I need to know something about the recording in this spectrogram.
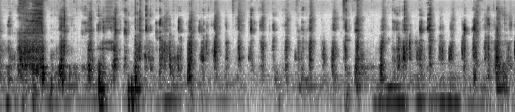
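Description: A young woman chews wetly and smacks her lips close to a microphone.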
